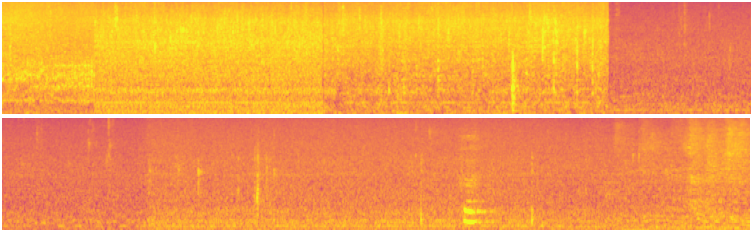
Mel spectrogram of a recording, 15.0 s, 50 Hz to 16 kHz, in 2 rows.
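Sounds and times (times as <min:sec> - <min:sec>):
food sizzling in hot oil: 0:00.0 - 0:06.1.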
